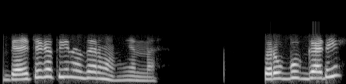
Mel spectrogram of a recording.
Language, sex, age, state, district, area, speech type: Marathi, female, 45-60, Maharashtra, Nagpur, rural, conversation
